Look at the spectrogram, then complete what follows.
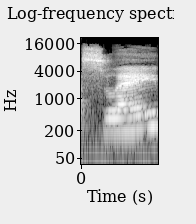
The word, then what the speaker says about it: sleigh: the reindeers slay slay so the g h is silent sleigh bells sleigh bells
